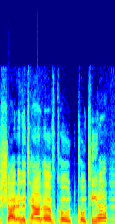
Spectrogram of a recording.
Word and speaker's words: Cotija: Yolanda Sanchez was shot in the town of Cotija, because the J is not like pronounced.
